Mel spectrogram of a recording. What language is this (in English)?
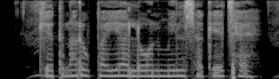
Maithili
